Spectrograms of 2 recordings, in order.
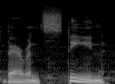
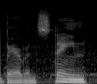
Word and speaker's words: Berenstain: anthropomorphic bears however many remember the name as berenstein and not baron stain i also find it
